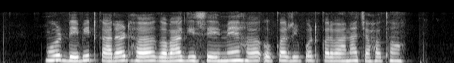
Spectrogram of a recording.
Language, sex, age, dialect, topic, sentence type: Chhattisgarhi, female, 25-30, Eastern, banking, statement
